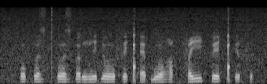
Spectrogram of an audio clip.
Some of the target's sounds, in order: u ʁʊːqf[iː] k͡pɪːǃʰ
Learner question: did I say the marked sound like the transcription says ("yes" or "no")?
yes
